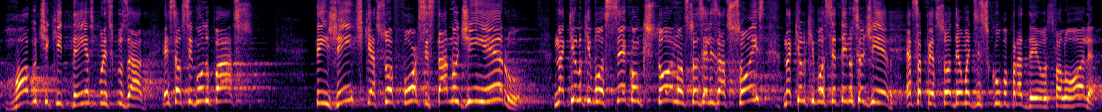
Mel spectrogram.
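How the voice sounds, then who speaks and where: A male pastor preaching a sermon, swinging between loud exclamations and hushed asides. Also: very high voice. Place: church sanctuary. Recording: long church-hall reverb.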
